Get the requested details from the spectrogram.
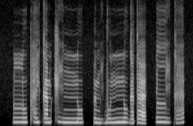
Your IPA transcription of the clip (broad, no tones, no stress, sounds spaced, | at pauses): lː u pʰ æ̤ j k æ m t͡ʃ i̤ nː u pː ø m i̤ ɡ w u nː u ɡ æ t æ | lː i̤ k æ̤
